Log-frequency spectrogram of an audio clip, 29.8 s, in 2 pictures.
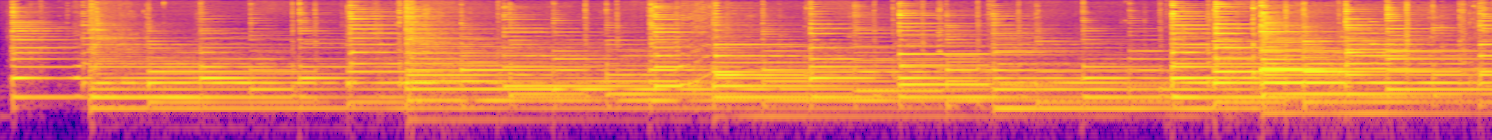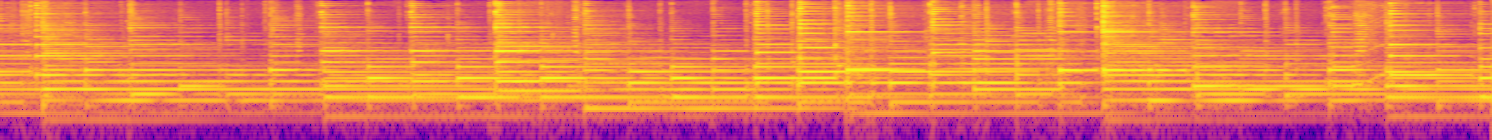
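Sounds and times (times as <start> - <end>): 
zither piece in D major: 0.0 - 29.8.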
